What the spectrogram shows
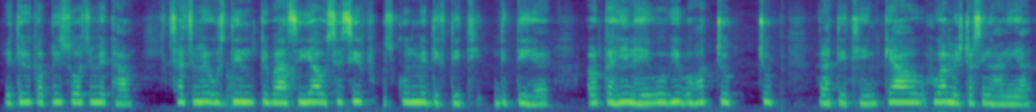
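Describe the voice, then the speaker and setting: A woman reads a serialized romance novel aloud in a steady, plain storytelling voice, tripping over the odd word. Her tone is dark and mellow, set a little high, with a flat, even melody. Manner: plain, steady read-aloud narration with small stumbles.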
